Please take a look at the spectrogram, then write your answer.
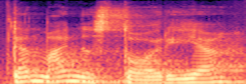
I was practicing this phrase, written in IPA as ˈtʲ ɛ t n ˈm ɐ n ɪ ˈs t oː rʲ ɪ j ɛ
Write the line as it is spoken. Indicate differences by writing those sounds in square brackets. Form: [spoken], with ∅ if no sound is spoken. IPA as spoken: ˈtʲ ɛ [∅] n ˈm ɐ n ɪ ˈs t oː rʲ ɪ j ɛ

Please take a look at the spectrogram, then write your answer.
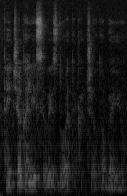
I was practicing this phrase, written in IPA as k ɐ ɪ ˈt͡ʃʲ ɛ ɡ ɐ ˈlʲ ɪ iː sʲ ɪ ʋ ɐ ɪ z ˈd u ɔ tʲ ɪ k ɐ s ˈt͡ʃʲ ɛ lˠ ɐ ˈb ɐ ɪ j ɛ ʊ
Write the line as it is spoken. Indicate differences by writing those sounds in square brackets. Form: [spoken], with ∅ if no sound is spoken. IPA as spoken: [t] ɐ ɪ ˈt͡ʃʲ ɛ ɡ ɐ ˈlʲ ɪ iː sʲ ɪ ʋ ɐ ɪ z ˈd u ɔ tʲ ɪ k ɐ [t] ˈt͡ʃʲ ɛ lˠ ɐ ˈb ɐ ɪ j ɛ ʊ

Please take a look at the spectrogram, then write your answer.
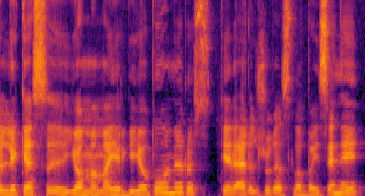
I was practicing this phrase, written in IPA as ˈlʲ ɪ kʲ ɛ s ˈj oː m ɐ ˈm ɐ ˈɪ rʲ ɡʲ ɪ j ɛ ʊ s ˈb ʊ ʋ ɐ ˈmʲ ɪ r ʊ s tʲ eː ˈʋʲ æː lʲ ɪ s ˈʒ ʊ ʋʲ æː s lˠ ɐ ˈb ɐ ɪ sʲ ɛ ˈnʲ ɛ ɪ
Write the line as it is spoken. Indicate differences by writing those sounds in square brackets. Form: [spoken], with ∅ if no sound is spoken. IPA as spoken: ˈlʲ ɪ kʲ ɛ s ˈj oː m ɐ ˈm ɐ ˈɪ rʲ ɡʲ ɪ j ɛ ʊ [∅] ˈb ʊ ʋ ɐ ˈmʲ ɪ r ʊ s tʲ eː ˈʋʲ æː lʲ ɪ s ˈʒ ʊ ʋʲ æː s lˠ ɐ ˈb ɐ ɪ sʲ ɛ ˈnʲ ɛ ɪ

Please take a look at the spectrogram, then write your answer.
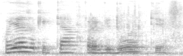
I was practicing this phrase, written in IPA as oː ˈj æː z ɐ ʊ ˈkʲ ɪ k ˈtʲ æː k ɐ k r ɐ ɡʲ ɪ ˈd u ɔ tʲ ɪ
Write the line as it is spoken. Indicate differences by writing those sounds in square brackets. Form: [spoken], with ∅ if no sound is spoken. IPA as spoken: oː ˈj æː z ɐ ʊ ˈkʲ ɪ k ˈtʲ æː k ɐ [p] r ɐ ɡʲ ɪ ˈd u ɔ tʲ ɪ

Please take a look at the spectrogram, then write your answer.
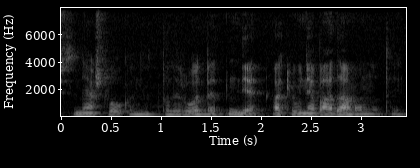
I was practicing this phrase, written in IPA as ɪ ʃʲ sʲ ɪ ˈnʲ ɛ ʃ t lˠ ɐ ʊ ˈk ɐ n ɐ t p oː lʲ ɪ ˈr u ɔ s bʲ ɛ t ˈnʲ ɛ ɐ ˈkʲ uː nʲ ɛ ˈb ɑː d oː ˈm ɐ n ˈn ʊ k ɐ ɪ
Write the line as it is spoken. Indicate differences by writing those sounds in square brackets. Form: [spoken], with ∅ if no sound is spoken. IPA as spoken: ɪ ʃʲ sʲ ɪ ˈnʲ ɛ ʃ t lˠ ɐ ʊ ˈk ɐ n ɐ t p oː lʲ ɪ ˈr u ɔ [t] bʲ ɛ t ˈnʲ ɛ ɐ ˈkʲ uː nʲ ɛ ˈb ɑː d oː ˈm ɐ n ˈn ʊ [t] ɐ ɪ

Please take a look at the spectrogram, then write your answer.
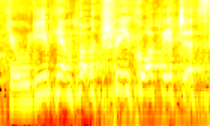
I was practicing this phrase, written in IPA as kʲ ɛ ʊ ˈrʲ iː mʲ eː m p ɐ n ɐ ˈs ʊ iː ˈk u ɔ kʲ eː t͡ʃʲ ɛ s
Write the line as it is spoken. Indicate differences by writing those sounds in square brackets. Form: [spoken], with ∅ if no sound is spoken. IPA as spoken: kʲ ɛ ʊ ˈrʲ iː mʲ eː m p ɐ n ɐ [ˈʃ] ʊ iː ˈk u ɔ [pʲ] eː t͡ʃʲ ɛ s

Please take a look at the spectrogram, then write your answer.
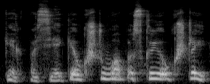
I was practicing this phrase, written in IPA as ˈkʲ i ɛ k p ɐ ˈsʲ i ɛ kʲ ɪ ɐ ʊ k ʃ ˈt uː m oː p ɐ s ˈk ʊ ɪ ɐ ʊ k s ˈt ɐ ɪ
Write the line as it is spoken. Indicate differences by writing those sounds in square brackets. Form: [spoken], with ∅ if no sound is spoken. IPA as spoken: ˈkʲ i ɛ k p ɐ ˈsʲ i ɛ kʲ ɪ ɐ ʊ k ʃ ˈt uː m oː p ɐ s ˈk ʊ ɪ ɐ ʊ k [ʃ] ˈt ɐ ɪ

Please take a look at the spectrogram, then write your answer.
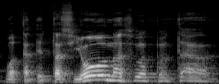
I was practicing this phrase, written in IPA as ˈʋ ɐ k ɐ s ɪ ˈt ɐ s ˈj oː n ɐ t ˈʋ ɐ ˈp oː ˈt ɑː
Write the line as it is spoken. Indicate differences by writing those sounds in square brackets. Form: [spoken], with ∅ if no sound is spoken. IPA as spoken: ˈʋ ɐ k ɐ [t] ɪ ˈt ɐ s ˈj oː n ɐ [s] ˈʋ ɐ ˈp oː ˈt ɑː

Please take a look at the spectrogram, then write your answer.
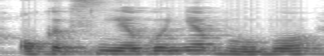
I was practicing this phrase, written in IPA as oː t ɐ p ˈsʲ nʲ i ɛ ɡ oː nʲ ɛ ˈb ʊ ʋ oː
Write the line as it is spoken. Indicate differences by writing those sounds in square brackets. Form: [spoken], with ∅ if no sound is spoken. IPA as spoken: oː [k] ɐ p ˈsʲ nʲ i ɛ ɡ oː nʲ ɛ ˈb ʊ ʋ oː

